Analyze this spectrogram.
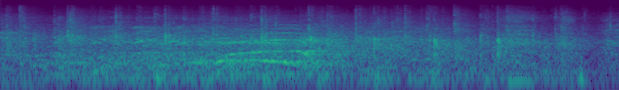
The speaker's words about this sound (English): the rest of you aren't clapping because you're on that thing.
